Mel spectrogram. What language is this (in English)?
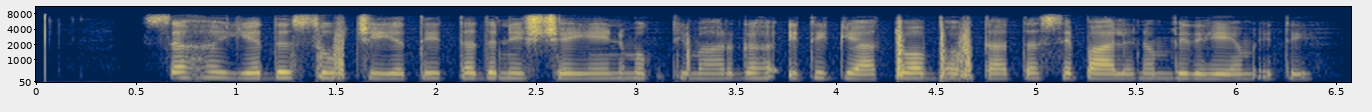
Sanskrit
